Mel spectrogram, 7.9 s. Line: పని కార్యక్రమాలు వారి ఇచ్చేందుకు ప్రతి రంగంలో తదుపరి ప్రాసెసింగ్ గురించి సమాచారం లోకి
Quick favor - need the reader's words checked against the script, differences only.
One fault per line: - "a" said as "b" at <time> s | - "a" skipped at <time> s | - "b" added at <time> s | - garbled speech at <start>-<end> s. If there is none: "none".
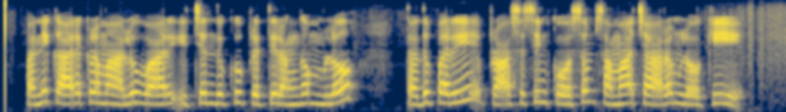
- "గురించి" said as "కోసం" at 5.6 s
